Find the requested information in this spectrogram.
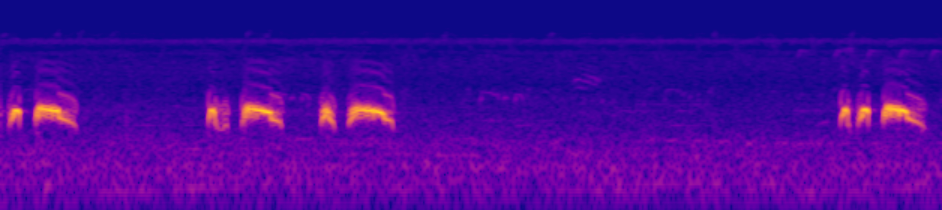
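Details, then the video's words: Spotted dove calling as a decoy to lure wild doves for trapping: three low, mellow cooing phrases, each two or three short hoots ending in a longer drawn-out coo, spaced by quiet pauses. "นกเขาใหญ่สายต่อดิน,Tekukur pikat,Cu gáy Ninh Thuận,Sound Of dove"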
